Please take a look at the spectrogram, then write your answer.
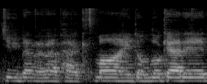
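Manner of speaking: normal talking voice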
